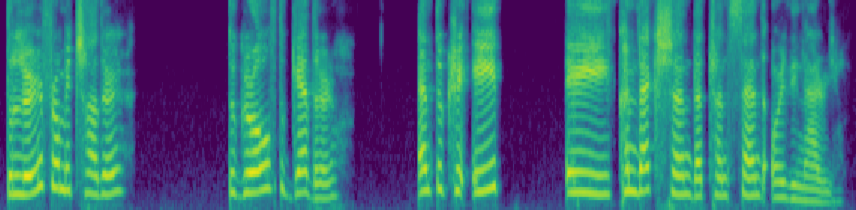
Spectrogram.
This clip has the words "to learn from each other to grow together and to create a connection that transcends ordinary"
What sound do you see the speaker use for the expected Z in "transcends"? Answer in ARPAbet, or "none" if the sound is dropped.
none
